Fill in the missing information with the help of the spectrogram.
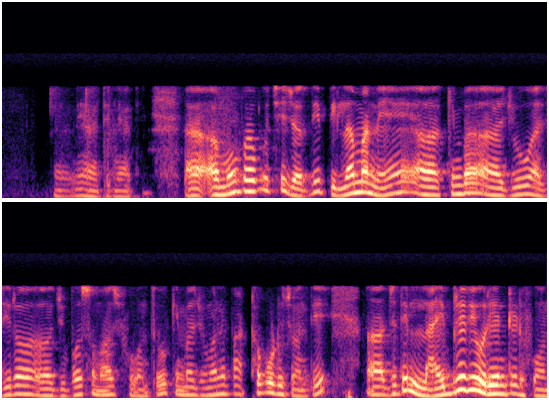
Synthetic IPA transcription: niɦat̪iniɦat̪i̥ | mũbʱabut͡ʃʰid͡ʒɔd̪ipilamanekimbad͡ʒũad͡ʒiɾɔd͡ʒubɔsɔma̰d͡ʒpʰo̰nt̪ʰukimbad͡ʒũmanepaʈʰɔpuɽut͡ʃʰɔnt̪id͡ʒɔd̪ilajbɾeɾioɾieɳʈeɖpʰon

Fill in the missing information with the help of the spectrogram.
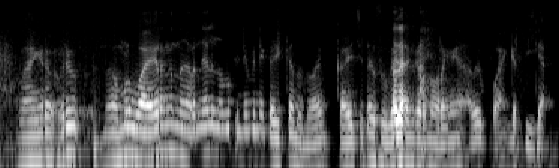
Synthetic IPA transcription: ʋaːjɐŋɡɐɾɐʔoɾunɐmːɐɭʋɐjɐrɐŋːɐnɨrɐɲːaːlnɐmukːɨpinːepinːekɐɻikʲːaːnonːuakɐɻit͡ɕːiʈːɐsuɡaːɾɾɐŋkɐɽɐnːupɐrɐɲːɐɐ̰ðoɾupa̰ːjɐŋɡɐɾɐpilɐ

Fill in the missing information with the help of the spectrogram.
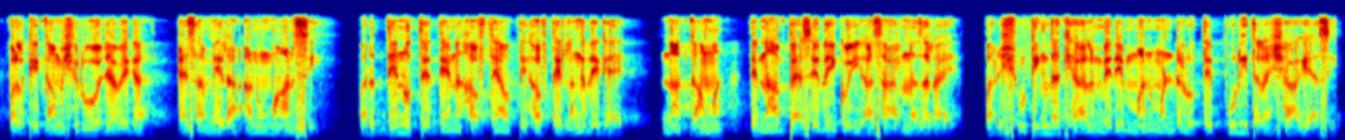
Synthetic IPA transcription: b̥əlkeːkəmʃʊɾuːɦoːd͡ʒaːʋeːɡaː | ɛːsaːmeːɾa̰ːʔə̰nʊmaːnsḭː | pəɾd̪ɪnʊt̪ːeːd̪ɪnhəpʰt̪eãːʊt̪ːeːɦəpʰt̪eːlə̃ŋɡd̪eːɡə̰ḛː | naːkə̰mt̪eːnaːpɛ̰ːseːd̪aiːkoːḭːʔa̰ːsa̰ːɾnəzəɾa̰ːḛː | pə̰ɾʃuːʈɪ̃ŋɡd̪aːkʰɪjaːlmeːɾeːmənməɳɖəlʊt̪ːeːpuːɾiːt̪əɾãːʃʰa̰ːɡɪ̰ja̰ːsḭː

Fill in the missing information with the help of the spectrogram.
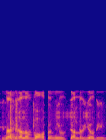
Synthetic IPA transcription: d͡ʒɪmɛ̃ːd͡ʒekəlbɔɦʊt̪njuːzt͡ʃəlɾəiːoːd̪iː

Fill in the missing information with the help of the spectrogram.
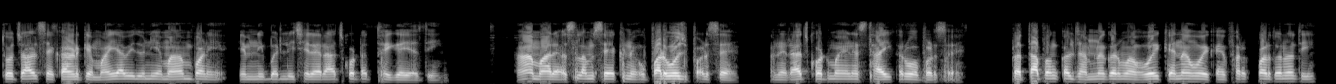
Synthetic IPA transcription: t̪ot͡ʃalʃekaɾəɳkemajaʋid̪ʊnijamãːmpəɳ̃eːmnibəd̪lit͡ʃʰeleɾad͡ʒkoʈət̪ʰːəiɡəiɦət̪i | ɦãmaɾeəsləmsekʰneʔupaɽʋod͡ʒpə̰ɽʃe | əneɾad͡ʒkoʈmãenest̪ʰaikəɾʋopəɽʃḛ | pɾət̪apəŋkəld͡ʒamnəɡəɾmãɦojkenəɦojkãĩfʰəɾək̚pəɭt̪onət̪ʰi

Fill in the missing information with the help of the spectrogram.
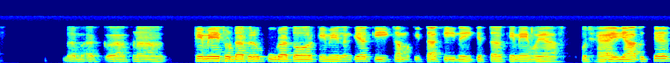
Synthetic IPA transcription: əpnaː | kɪmẽːt̪ʰoːɖaːpʰɪɾoːpuːɾaːd̪ɔːɾkɪmẽːləŋɡɪjaːkiːkəmkiːt̪aːkiːnəɦĩːk̪ɪt̪aːkɪmẽːɦoːjaː | kʊt͡ʃʰɦɛːjaːd̪t̪ːɛː

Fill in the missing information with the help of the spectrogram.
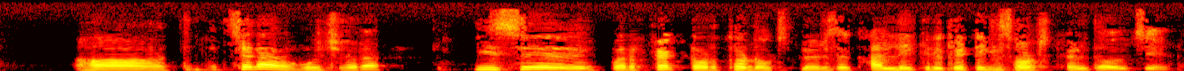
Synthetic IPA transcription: ɦãt̪seɽakaɡot͡ʃʰbeɾa | kisepəɾfʰek̚ʈɔːɾt̪ʰoɖɔksplejəɾsekʰaːlikɾikeʈiŋkisɔːɾʈskʰeːlt̪aut͡ʃĩ

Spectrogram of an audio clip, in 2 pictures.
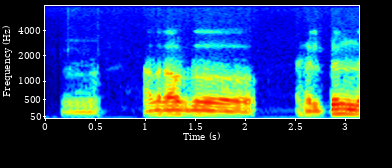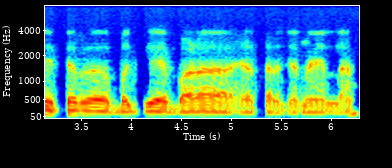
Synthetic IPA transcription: ɦa | aːd̪ɐɾeɐʋɾɐd̪u | ɦelpiŋɡneːt͡ʃɐɾbɐɡːe̞baːɭɐɦeːɭt̪aːɾed͡ʒɐnɐilːɐ

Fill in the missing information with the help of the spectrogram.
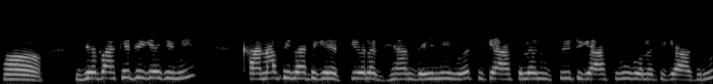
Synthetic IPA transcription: ɦɔ̃ | d͡ʒebakiʈikekini | kʰanapilaʈikeɦet̪̚kibeled̪ʱjand͡ʒəiniɦuet̪ikeaslenʈ̪uʈikeasbubolet̪ikeakɾu

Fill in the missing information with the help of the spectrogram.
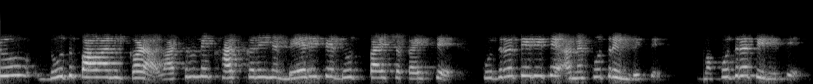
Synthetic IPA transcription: ud̪ud̪ʱpaʋanikəɭaɾaʈɾunekʰaskəɾinebeɾit̪ed̪ud̪̚ʱpaiʃəkajt͡ʃʰe | kud̪ɾət̪iɾit̪eʔənekut̪ɾimɾit̪e | məkud̪ɾət̪iɾit̪e

